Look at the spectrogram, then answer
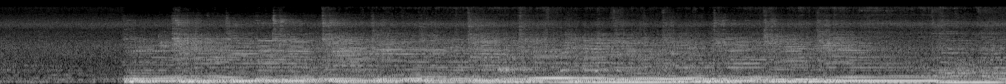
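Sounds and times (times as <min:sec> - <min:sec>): ukulele ensemble strumming: 0:01.2 - 0:10.0.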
